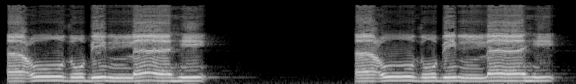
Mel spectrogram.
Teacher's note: أعوذ بالله نقول بي بالكسر، بعض الناس يقول بالله با يفتحها قليلا، وهذا من أخطاء التجويد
